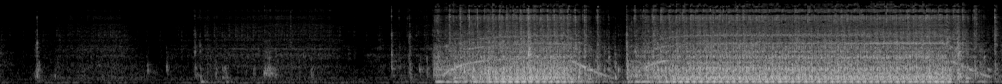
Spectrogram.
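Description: After a few quiet seconds of small handling sounds, a sewing machine starts up close and loud, stitching scrappy quilt pieces in two long continuous runs with a brief dip between them.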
